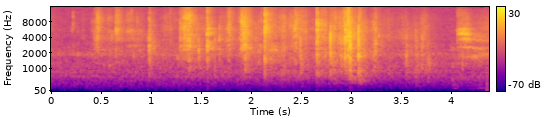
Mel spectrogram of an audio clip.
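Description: A paper envelope being torn open by hand: a quick run of short paper rips and crackles.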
